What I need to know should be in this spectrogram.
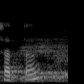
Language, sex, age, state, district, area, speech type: Sindhi, female, 30-45, Gujarat, Junagadh, urban, read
